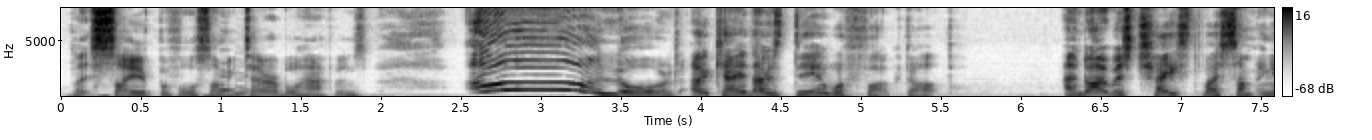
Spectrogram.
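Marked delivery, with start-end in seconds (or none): 2.5-3.9 high shocked cry; startled shout. Real, not acted. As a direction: yelp it out at a jump scare. Sudden jump scare.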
